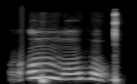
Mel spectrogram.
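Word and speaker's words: أمه: But when we want to say ummu, his mother, we will just say ummuhu. No extra wow.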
